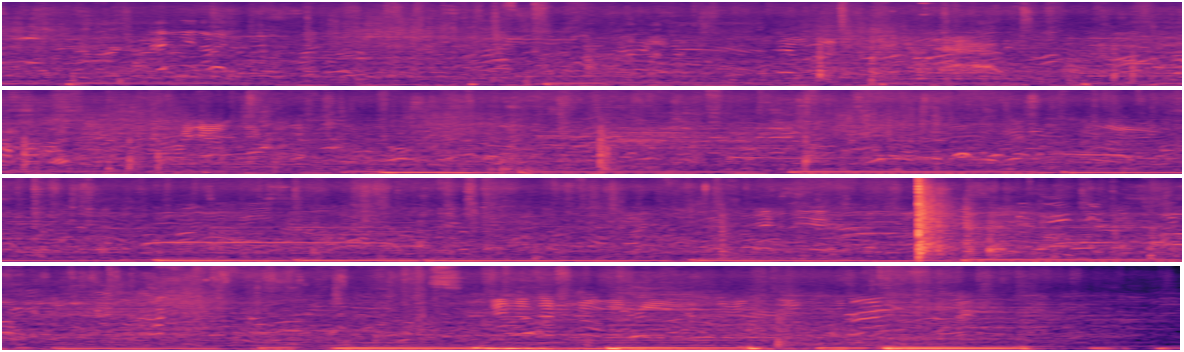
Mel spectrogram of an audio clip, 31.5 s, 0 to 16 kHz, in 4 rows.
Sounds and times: fireworks 5.4 - 14.5
cheers 16.6 - 18.8
fireworks 20.4 - 25.2

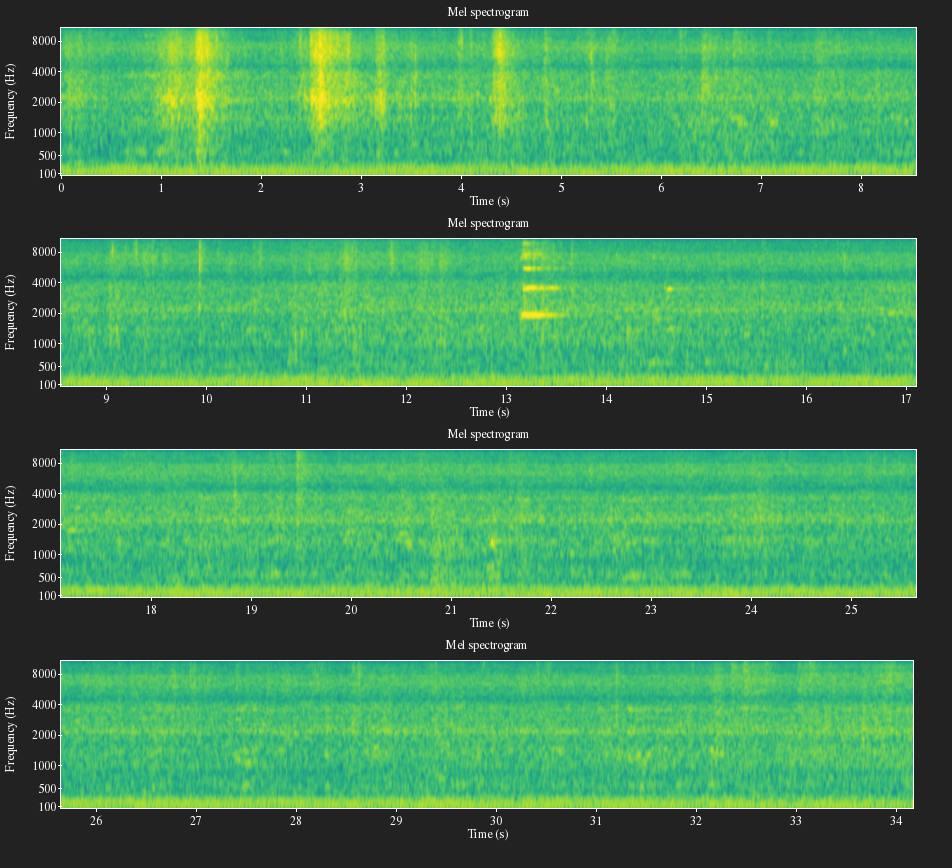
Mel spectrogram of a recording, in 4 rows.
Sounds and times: emergency repair of a power line 0.0 - 34.1

